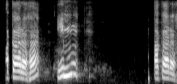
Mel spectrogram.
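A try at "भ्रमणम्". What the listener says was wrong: म म म इम् इति न म म इत्येव वक्तव्यम्. अकारः मकारः अकारः. अ म अ.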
